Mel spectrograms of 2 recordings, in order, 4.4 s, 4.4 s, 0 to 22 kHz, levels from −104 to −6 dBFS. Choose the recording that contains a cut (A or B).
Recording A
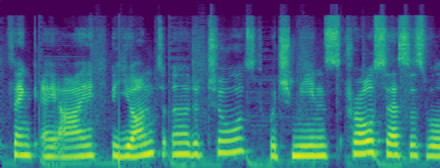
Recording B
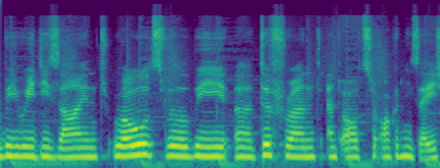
A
